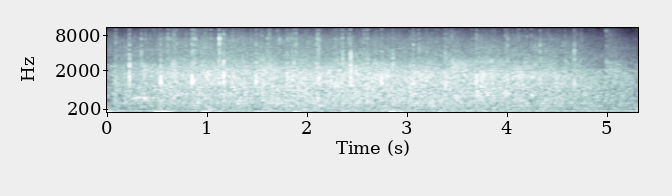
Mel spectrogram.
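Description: Audience applauding a graduate crossing the stage, swelling just after the start and tapering off near the end.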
